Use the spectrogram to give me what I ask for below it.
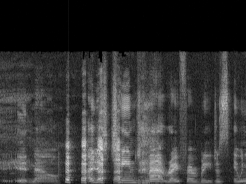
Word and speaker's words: Matt Rife: But Matt Rife, you say it like my wife, like yeah.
